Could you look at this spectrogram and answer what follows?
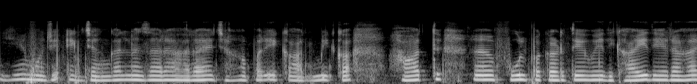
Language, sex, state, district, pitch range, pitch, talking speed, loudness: Hindi, female, Bihar, Vaishali, 200-210 Hz, 205 Hz, 190 wpm, -16 LUFS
